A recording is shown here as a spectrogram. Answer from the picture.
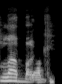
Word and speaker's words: Lubbock: to lubbock and um am i saying that right there i've been here for a long time is it it's lubbock i'm saying it right correct yeah it's lubbock you know people say lubbock it's not it's b o c k l you people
